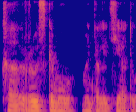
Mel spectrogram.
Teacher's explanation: they introduce a pause or at the very least some type of vowel sound in between the k and the word following it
